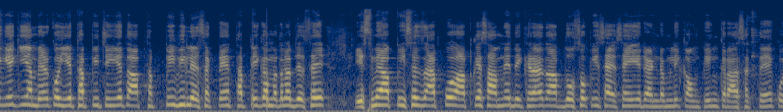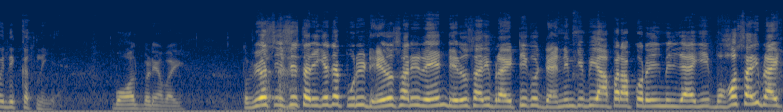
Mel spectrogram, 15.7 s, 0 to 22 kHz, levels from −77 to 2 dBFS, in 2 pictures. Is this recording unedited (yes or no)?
yes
